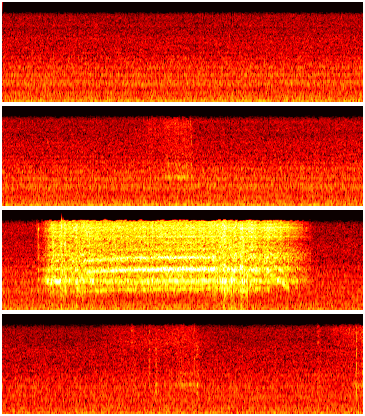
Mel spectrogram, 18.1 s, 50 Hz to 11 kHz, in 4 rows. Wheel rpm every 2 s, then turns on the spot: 0, 0, 0, 10, 20, 180, 50, 0, 0.
none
